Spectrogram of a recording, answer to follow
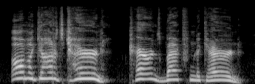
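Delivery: high, excited mock-Irish voice; cairn voice. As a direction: ham up an Irish announcement of a returning friend. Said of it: "in that cairn voice".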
